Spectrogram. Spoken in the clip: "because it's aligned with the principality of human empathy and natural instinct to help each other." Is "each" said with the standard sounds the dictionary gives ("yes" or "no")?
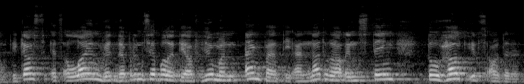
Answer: no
